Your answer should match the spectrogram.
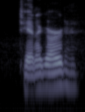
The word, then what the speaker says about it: BotaniGard: But so, like, her thing, she thinks Botanigard, am I saying it right? Yeah, Botanigard is one of the safest products out there, and it's the only product that people can use that's safe for root aphids.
